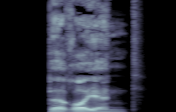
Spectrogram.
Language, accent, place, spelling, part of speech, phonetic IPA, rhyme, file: German, Germany, Berlin, bereuend, verb, [bəˈʁɔɪ̯ənt], -ɔɪ̯ənt, De-bereuend.ogg
- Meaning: present participle of bereuen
